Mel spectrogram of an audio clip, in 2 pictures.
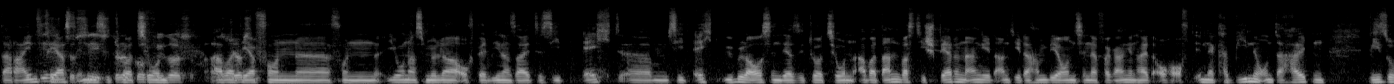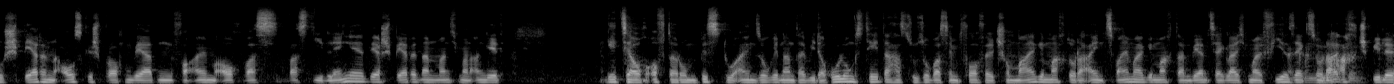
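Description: A speech recording with no technical faults to report. Nothing in it calls for a time or a cause.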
